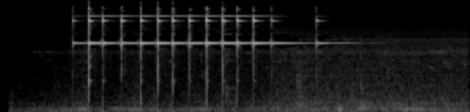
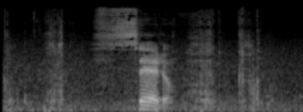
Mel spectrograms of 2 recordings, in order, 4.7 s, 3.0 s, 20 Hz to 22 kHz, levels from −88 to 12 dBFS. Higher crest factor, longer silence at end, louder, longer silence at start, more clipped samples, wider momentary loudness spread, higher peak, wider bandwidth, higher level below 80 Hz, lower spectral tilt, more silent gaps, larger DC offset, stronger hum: about the same, 24 dB vs 22 dB; first, 1.3 s vs 0 s; first, -17 LUFS vs -26 LUFS; first, 0.7 s vs 0.05 s; neither; second, 15 LU vs 22 LU; first, 0 dBFS vs -8 dBFS; about the same, 17 kHz vs 16.5 kHz; second, -64 dBFS vs -58 dBFS; second, 3.5 dB/octave vs -3.5 dB/octave; neither; neither; neither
